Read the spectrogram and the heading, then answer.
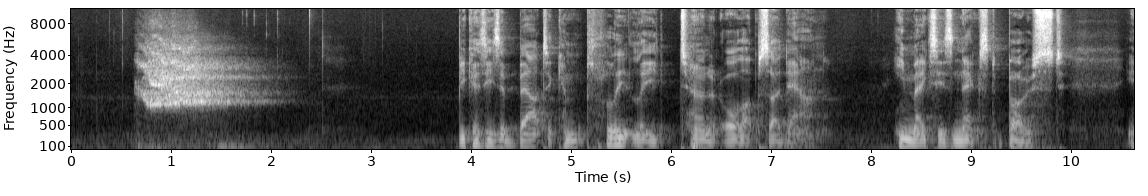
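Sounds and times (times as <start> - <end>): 
screeching car brakes sound effect: 0.6 - 2.3
speech: 3.9 - 7.6, 8.2 - 10.6.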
